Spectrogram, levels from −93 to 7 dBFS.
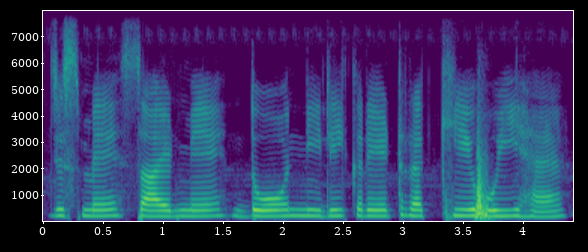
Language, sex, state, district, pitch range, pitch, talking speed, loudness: Hindi, female, Uttar Pradesh, Saharanpur, 215-230 Hz, 225 Hz, 120 wpm, -22 LUFS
